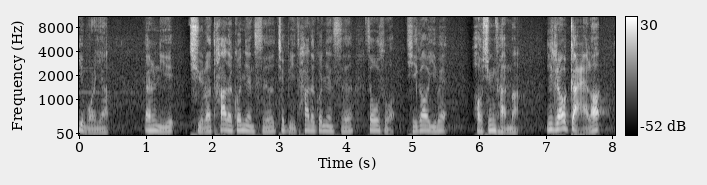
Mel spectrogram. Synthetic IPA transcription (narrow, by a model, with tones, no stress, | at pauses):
i˥˩mwɔ˧˥i˧˥jɑ̰˥˩ŋ | t̪a˥˧nʂɻ̩˥˩ni˧˥ | t͡ɕʰy˨˩lə˦t̪ʰa˥d̪ə˨kwa˥nt͡ɕjɛ˥˩nt͡sʰɹ̩˧˥t͡ɕjo˥˩ʊp̬i˨˩t̪ʰa˥d̪ə˨kwa˥nt͡ɕjɛ˥˩nt͡sʰɹ̩˧˥so˥ʊswɔ̰˨˩˦t̪ʰi˧˥kɑ˥ʊi˧˥we˥˩ɪ | xɑ˨˩ʊɕy˥ŋt͡sʰa˧˥nmɐ̰˧ | ni˧˥ʈ͡ʂɻ̩˨˩jɑ˥˩ʊka˨˩ɪlə˦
